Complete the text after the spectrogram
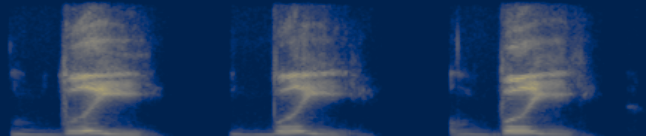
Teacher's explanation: Sehingga kasrohnya huruf Dod ini itu masih mengandung sifat tebalnya.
